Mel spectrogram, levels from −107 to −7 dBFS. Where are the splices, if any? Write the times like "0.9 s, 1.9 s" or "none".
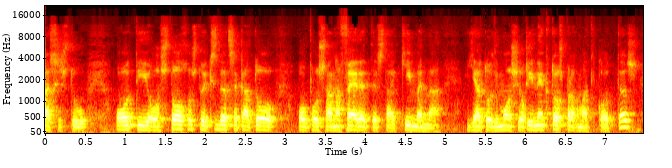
6.0 s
